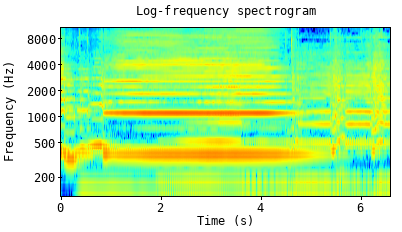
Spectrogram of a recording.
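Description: Bass clarinet holding a long note that swells to a peak about halfway and then eases off, over a lower, slightly wavering sustained tone, so that several pitches sound at once.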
